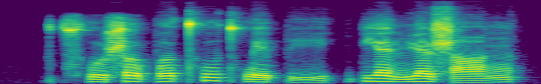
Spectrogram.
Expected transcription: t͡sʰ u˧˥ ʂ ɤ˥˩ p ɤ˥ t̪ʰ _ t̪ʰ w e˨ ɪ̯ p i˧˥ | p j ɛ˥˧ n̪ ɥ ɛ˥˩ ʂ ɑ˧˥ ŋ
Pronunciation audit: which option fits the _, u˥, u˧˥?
u˥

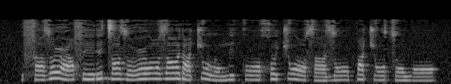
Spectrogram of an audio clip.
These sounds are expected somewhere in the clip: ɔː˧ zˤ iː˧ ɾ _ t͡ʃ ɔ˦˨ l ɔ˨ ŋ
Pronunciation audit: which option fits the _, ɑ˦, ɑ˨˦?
ɑ˨˦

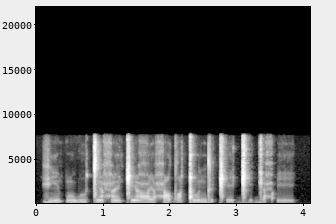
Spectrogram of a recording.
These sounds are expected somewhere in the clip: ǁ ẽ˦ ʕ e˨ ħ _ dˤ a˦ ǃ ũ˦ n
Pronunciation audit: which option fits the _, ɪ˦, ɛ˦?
ɛ˦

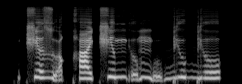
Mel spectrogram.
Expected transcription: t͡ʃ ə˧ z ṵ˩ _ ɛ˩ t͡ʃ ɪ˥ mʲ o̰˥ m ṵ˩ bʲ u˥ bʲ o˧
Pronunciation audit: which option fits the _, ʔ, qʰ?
qʰ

